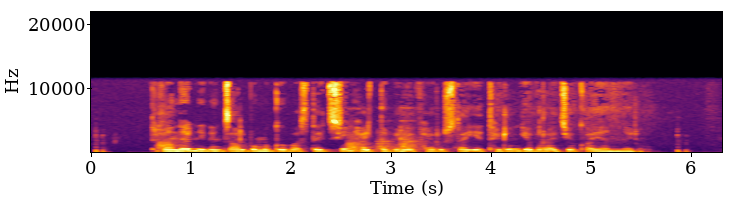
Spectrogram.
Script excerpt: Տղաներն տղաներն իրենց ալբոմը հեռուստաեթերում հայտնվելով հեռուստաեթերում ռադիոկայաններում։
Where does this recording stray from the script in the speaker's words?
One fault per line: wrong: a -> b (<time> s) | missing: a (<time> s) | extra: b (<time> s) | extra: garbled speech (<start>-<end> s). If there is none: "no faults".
missing: տղաներն (1.1 s)
wrong: հեռուստաեթերում -> գովազդեցին (1.9 s)
extra: և (4.4 s)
